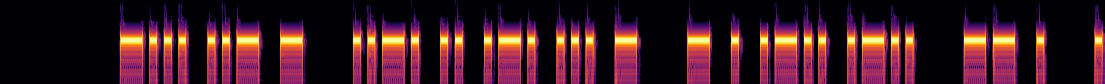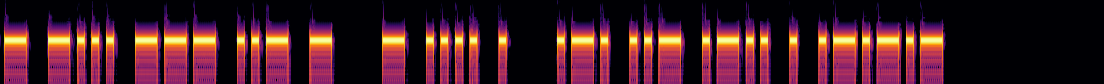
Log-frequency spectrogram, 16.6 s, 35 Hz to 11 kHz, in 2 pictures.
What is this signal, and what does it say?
Morse code, heard as a keyed tone, about 22 wpm, 700 Hz. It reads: BUT FIRST TELL ME ABOUT THE RULE.
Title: Sentences from Top 1000 Words - Review Part 2 - 22wpm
